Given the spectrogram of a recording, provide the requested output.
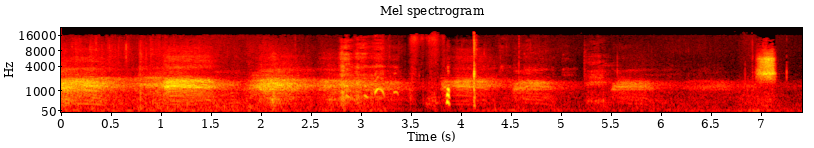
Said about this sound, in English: Tell you what, at night time in the forest, fucking hell, there's so many crows in here. That is legitimately terrifying.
